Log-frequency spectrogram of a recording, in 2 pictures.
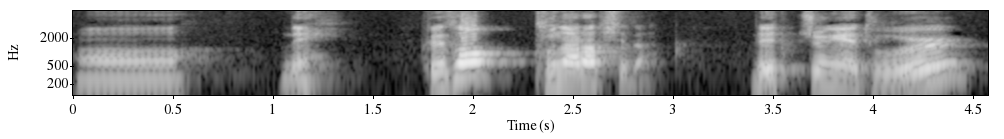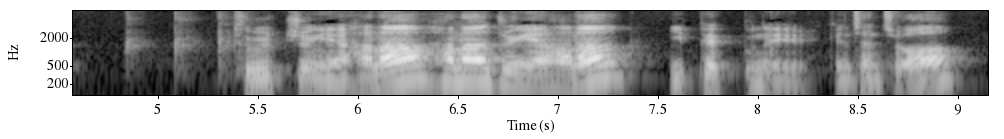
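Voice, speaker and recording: A man teaching a math lecture emphatically, drilling warnings and checking his students understand, mixing polite speech with rough slang. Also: on the high side, wildly swooping pitch, takes it slowly, darkish tone. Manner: repeats key warnings, asks students for confirmation.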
